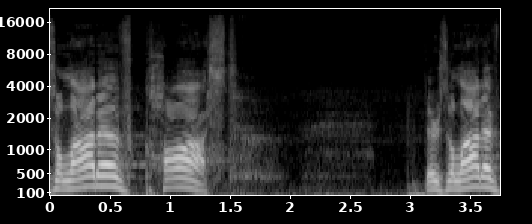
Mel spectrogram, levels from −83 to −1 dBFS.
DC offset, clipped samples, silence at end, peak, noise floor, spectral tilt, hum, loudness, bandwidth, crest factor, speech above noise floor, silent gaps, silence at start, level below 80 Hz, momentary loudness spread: under 0.1%; under 0.1%; 0 s; -8 dBFS; -58 dBFS; -5.5 dB/octave; none; -23 LUFS; 18.5 kHz; 16 dB; 36 dB; none; 0 s; -52 dBFS; 13 LU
